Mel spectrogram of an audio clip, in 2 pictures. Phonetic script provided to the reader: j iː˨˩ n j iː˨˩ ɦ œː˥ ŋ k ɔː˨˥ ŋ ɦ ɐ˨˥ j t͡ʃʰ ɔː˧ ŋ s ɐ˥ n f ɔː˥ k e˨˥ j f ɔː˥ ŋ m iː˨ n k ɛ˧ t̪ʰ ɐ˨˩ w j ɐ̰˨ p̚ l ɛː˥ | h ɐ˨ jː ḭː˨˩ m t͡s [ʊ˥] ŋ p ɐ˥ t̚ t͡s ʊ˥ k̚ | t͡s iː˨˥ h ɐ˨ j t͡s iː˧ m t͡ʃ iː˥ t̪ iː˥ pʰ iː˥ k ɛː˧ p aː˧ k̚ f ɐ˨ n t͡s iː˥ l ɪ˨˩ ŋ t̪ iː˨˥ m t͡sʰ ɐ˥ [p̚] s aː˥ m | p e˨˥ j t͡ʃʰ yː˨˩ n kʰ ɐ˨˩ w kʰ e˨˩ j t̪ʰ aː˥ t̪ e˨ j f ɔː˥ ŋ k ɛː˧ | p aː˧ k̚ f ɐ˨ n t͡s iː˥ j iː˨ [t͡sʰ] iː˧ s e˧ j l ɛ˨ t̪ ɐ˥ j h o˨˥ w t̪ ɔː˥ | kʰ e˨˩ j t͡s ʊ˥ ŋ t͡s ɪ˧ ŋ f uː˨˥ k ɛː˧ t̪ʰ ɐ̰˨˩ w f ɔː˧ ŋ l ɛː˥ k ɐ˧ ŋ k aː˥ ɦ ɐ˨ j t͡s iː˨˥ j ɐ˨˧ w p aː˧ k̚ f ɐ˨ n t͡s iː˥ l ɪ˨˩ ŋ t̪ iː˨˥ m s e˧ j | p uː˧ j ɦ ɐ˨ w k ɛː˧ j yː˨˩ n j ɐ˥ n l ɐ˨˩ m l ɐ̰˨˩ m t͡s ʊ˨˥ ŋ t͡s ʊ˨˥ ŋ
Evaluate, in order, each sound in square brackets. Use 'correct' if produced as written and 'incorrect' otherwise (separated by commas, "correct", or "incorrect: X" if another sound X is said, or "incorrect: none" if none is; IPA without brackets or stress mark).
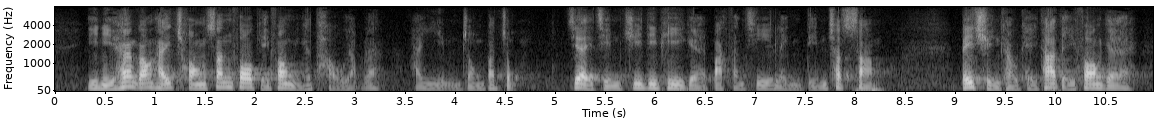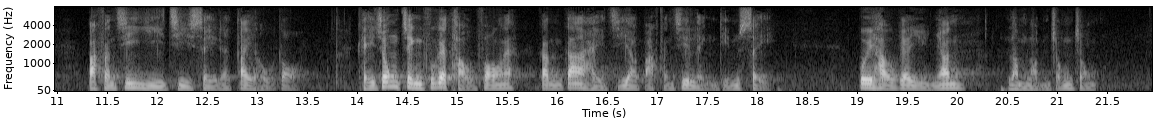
incorrect: ʊ˨, incorrect: t̚, incorrect: t͡s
